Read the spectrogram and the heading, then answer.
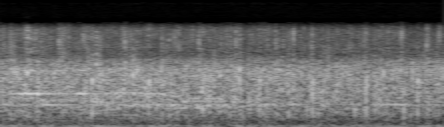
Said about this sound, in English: So if we had an applause, I would hit an applause. But I don't, so I guess I can clap.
